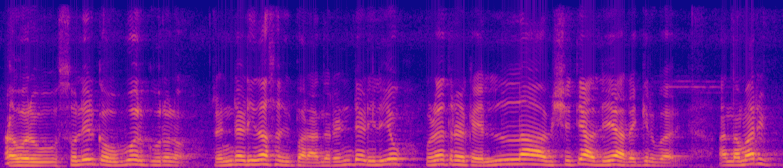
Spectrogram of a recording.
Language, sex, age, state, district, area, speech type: Tamil, male, 18-30, Tamil Nadu, Sivaganga, rural, spontaneous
